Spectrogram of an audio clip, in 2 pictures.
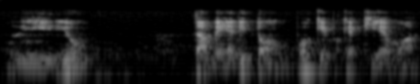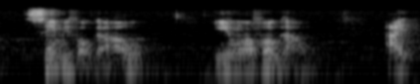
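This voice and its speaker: A male teacher with a Brazilian Portuguese accent explains a grammar point slowly and haltingly. He repeats words and keeps checking in with his listeners. The recording sounds echoey, with faint noise underneath. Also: medium pitch. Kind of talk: grammar lesson.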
